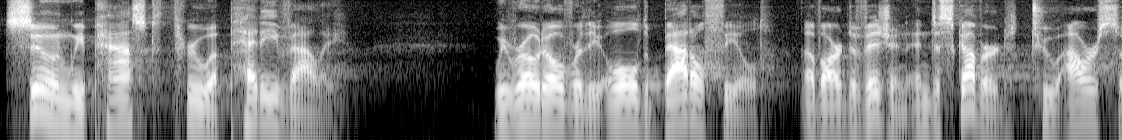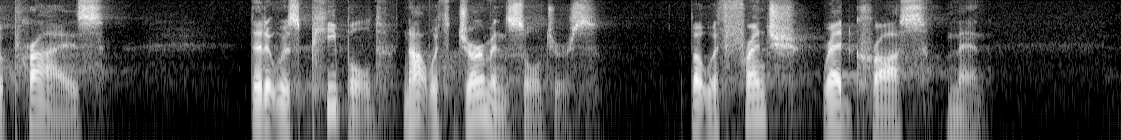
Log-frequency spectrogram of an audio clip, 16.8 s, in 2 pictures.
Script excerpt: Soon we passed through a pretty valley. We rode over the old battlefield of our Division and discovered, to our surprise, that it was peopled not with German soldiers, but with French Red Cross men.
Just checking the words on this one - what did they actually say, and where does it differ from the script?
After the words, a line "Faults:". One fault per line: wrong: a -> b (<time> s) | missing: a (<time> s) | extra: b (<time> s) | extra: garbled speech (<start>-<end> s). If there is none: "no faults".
Soon we passed through a petty valley. We rode over the old battlefield of our Division and discovered, to our surprise, that it was peopled not with German soldiers, but with French Red Cross men.
Faults:
wrong: pretty -> petty (1.6 s)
